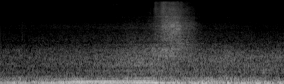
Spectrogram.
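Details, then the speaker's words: 2012 Ford F150 EcoBoost at 64,000 miles, after exhaust manifold gasket leak repair and new drive and accessory belts: even low engine rumble, steady rhythm, no squeak or squeal; running normally. "just sounds really good it's working really good thanks guys"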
